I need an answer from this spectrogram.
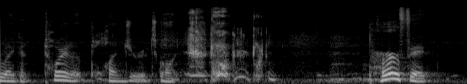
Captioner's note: mouth gurgling and sucking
